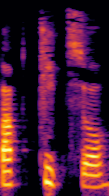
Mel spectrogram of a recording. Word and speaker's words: baptizo: like in english and z um is going to have that sound baptizo so this sound uh that we hear in pizza really right so the pizza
